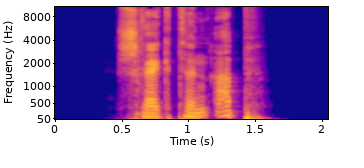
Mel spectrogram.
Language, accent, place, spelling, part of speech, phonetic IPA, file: German, Germany, Berlin, schreckten ab, verb, [ˌʃʁɛktn̩ ˈap], De-schreckten ab.ogg
- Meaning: inflection of abschrecken: 1. first/third-person plural preterite 2. first/third-person plural subjunctive II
